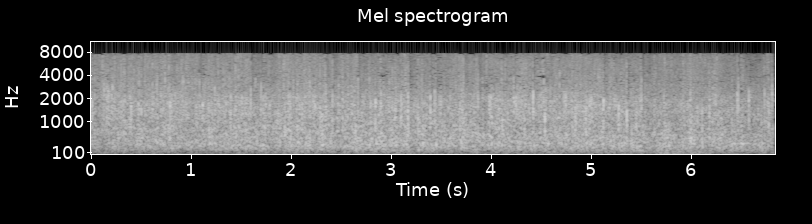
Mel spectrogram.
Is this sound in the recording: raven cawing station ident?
no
